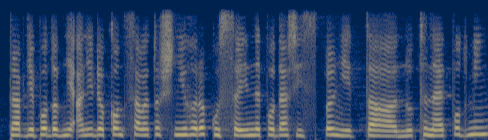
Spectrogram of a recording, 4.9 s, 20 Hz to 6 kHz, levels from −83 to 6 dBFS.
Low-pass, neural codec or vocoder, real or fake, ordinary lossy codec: 5.4 kHz; codec, 16 kHz, about 1 kbps, DyCAST, with the encoder's durations; fake; none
